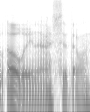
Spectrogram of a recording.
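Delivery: ordinary talk, nothing marked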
